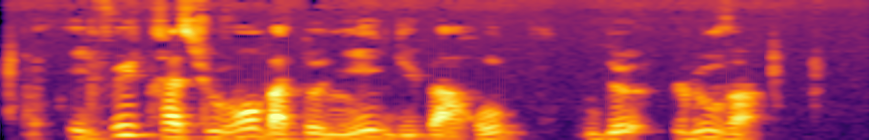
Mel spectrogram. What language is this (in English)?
French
